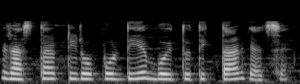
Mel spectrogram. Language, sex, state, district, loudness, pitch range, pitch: Bengali, female, West Bengal, Alipurduar, -18 LUFS, 240-260 Hz, 250 Hz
